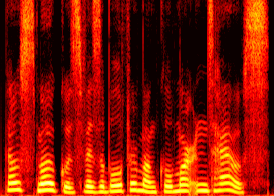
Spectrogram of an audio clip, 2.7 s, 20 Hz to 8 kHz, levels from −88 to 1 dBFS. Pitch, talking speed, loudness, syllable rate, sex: 235 Hz, 175 wpm, -17 LUFS, 5.4 syllables/s, female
